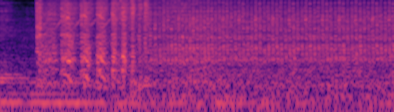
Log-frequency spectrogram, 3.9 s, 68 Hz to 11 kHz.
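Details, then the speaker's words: Mazda BT-50 / Ford Ranger diesel pickup after injector repair and return-valve replacement: cranks briefly, starts easily and settles into steady idle with no knock; previously hard starting with injector knock. "เดี๋ยวเราจะลองสตาร์ทอีกทีนะครับว่าหลังจากทำการแก้ไขไปแล้วเนี่ยอัตรามันหายไหมอ่ะลองสตาร์ทรถก็ติดง่ายไหมมีเสียงเขกอีกไหม"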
